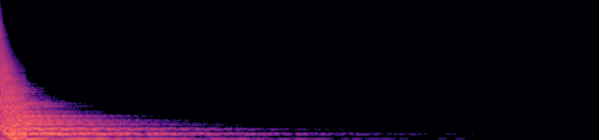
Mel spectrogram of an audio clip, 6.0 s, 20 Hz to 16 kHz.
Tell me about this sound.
222065 Tom RoomHighReso 03
One of several versionos of a tom drum created using a portion of this sound
which was processed in Reason: EQ, filter and then a room reverb with a small size and very high duration to simulate a tom drum resonating after being struck.
I left the sounds very long, so that people can trim them to taste - it is easier to make them shorter than it would be to make them longer.
All the sounds in this pack with a name containing "Tom_RoomHighReso" were created in the same way, just with different settings.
